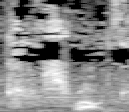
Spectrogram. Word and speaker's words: Schwilk: Rhymes with milk. Schwilk. Schwilk. Yeah, I said Schwink.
